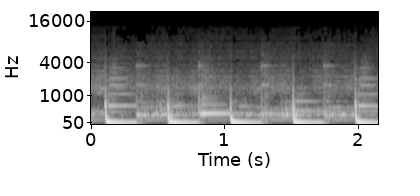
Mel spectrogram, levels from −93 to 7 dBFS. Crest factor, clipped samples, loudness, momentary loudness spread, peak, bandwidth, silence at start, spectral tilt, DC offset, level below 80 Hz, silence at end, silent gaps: 12 dB; under 0.1%; -19 LUFS; 4 LU; -2 dBFS; 5.8 kHz; 0 s; -9 dB/octave; under 0.1%; -18 dBFS; 0 s; none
